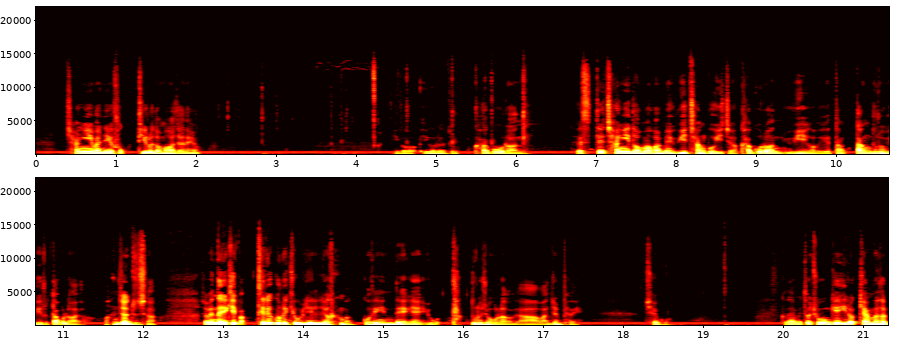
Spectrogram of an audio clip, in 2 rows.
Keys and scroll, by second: 1.0 typing, 2.2-7.0 typing, 11.2 typing, 15.0 typing, 18.6-20.0 typing.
